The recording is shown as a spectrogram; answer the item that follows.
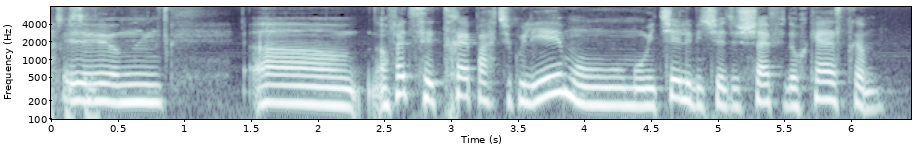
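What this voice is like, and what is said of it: Brazilian accent. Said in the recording (French): “un accent ... brésilien”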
